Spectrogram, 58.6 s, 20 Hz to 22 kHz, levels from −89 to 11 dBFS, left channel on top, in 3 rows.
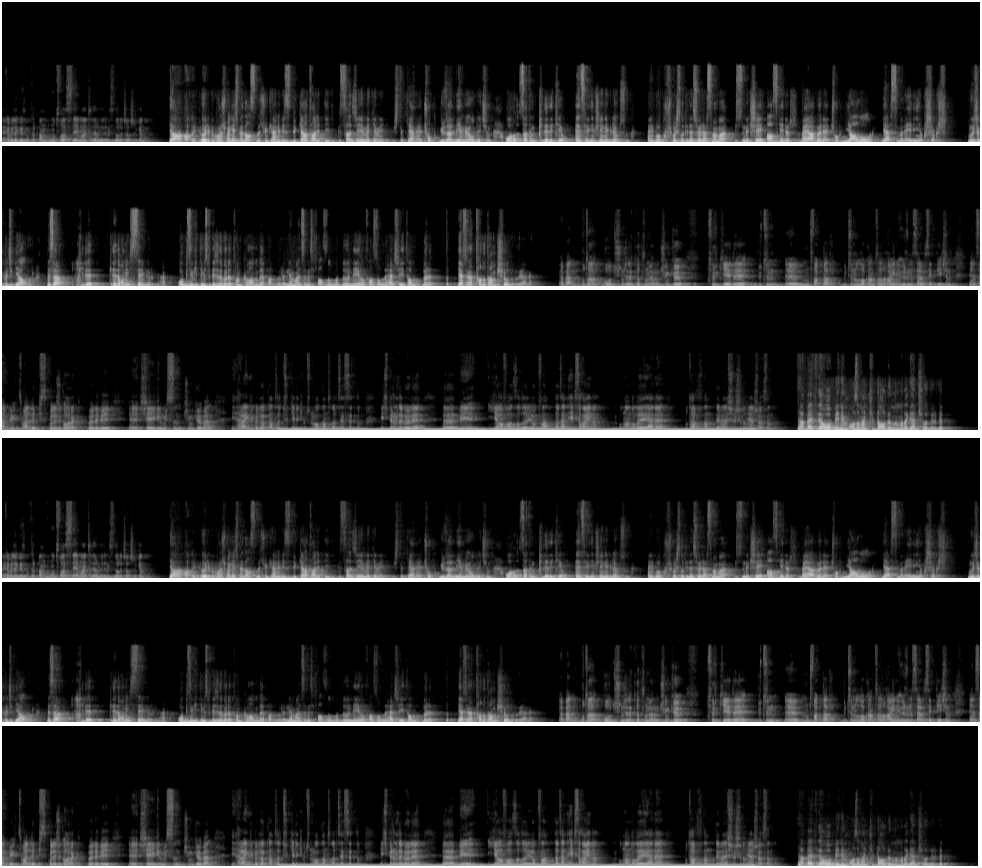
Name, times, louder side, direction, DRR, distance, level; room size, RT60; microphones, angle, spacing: voice 1, 0.0-2.9 21.0-21.2 30.7-33.2 33.7-41.3 41.6-47.6 47.9-52.4 52.8-54.5, equal, 90° right, 2 dB, 2.8 m, -38 dB
voice 2, 3.4-12.6 12.9-14.5 14.8-18.9 19.3-20.2 20.5-20.8 21.1-21.4 21.7-30.2 55.0-57.9, left 2 dB, 35° left, 9 dB, 0.8 m, -23 dB
sound 1, 44.6-54.2, equal, ahead, 1.3 m, -24 dB
23.5 x 14.0 x 3.5 m, 0.71 s
head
